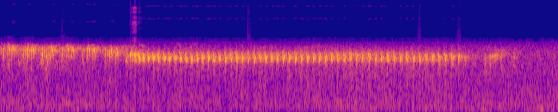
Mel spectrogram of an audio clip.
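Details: White-bibbed babbler, a bird endemic to Java, in a tutor recording: one steady, rapid, buzzy trill held at an even pitch for about two and a half seconds, then fading into soft background hiss.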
